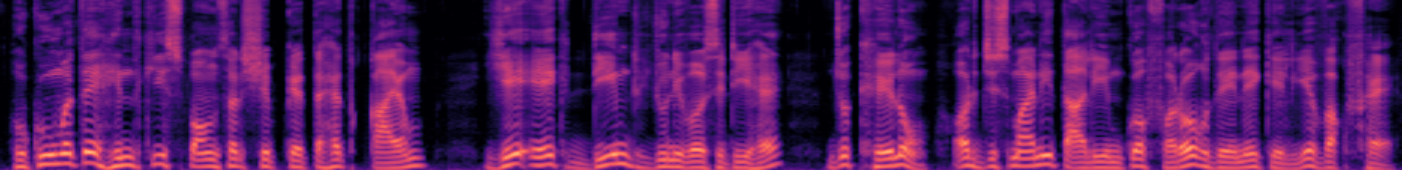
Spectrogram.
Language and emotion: Urdu, neutral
